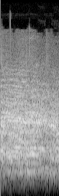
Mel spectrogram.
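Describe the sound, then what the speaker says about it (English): A boxing crowd at Pensacola Bay Center roars in a dense, continuous wash of cheering and chatter. The noise is loud and brief, with a voice talking over it. "The crowd is cheering him on."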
